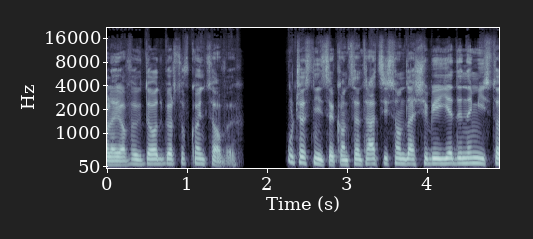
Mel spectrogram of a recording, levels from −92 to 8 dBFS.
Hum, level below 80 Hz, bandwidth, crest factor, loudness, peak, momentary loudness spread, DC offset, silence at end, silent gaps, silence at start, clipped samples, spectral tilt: none; -62 dBFS; over 20 kHz; 16 dB; -16 LUFS; 0 dBFS; 8 LU; under 0.1%; 0 s; 1.74-2.22 s; 0 s; under 0.1%; -3.5 dB/octave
